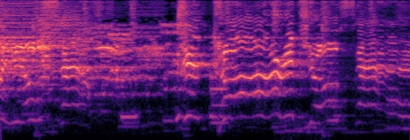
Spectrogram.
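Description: Music with a woman singing, her held notes wavering in vibrato over instrumental accompaniment.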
